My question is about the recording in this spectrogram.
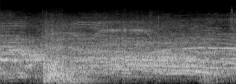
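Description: A wrestler's body hitting the wrestling ring's canvas about half a second in: one heavy slam from the ring, ringing briefly, over crowd voices.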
